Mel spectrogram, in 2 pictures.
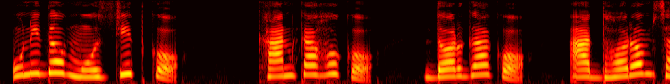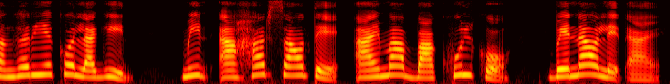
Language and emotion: Santali, neutral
